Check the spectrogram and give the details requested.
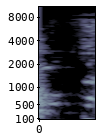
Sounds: Cough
